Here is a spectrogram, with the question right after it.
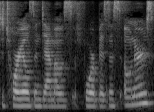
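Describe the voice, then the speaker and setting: The voice is somewhat breathy and moves at a moderate pace. The recording is very clean, and the background is silent. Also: woman. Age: 30s. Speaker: social media marketing coach. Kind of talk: interview.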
